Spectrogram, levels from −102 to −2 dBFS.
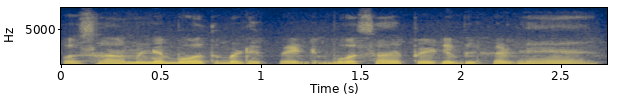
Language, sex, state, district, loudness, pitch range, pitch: Hindi, male, Uttar Pradesh, Shamli, -18 LUFS, 100-105 Hz, 100 Hz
